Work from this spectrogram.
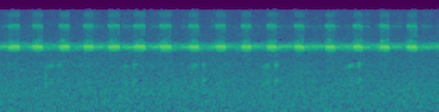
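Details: Crickets singing at night in a valley bottom near a tree: sharp, high chirps pulsing about four times a second, with faint lower chirps from other insects now and then.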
